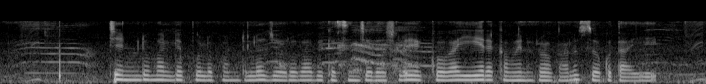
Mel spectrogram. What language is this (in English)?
Telugu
